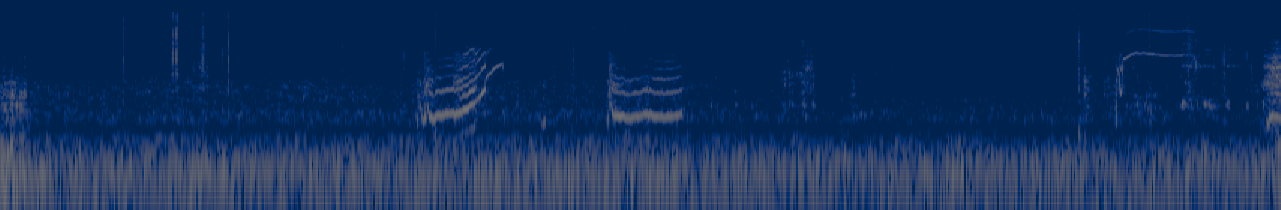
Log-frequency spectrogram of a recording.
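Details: Pet degu squeaking in displeasure while eating as a hand's shadow approaches from above, as if fearing its food will be taken: a few sharp upward-sweeping kyu squeaks spaced seconds apart, over a low rustling background hiss.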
